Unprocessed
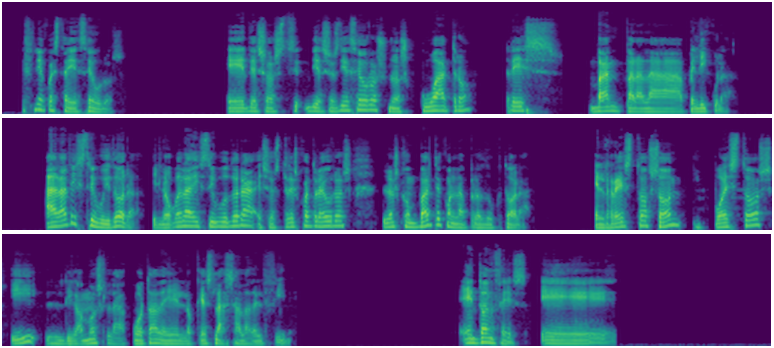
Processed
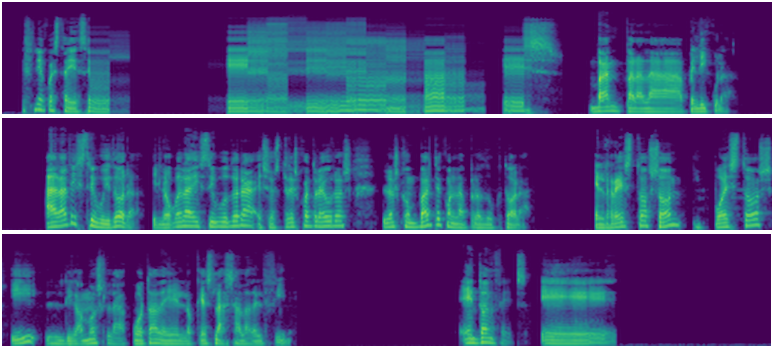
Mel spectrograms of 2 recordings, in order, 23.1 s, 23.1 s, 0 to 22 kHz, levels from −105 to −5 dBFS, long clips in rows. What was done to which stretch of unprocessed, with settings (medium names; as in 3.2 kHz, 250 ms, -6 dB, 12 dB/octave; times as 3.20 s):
0.88–5.29 s: spectrogram pixelated in time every 200 ms
20.12–20.55 s: studio fade out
